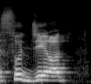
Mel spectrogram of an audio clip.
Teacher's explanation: سین کی سیٹی کو ہم برقرار رکھیں گے اور سین کو جیم کے ساتھ ملا کر پڑھیں گے، وہ اس لیے کہ جیم کے اوپر شد ہے، یعنی تشدید ہے۔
